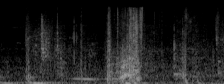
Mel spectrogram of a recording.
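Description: Dry branches rustle and scrape as something pushes through them.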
